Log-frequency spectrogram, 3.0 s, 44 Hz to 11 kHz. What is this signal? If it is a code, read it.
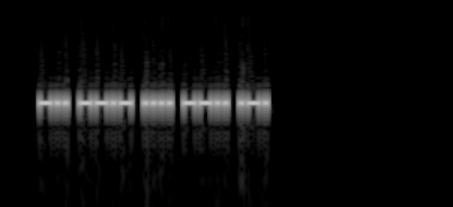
Morse code, heard as a keyed tone, about 44 wpm, 700 Hz. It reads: DQHZR
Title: Code Groups - 5 Letter:Numbers - 45wpm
